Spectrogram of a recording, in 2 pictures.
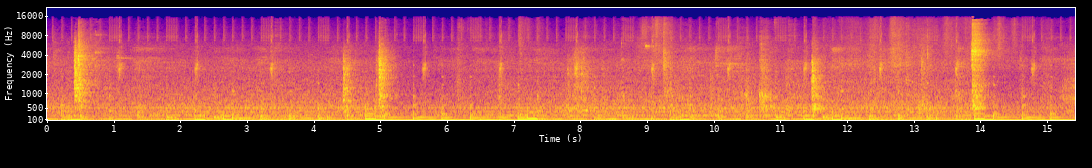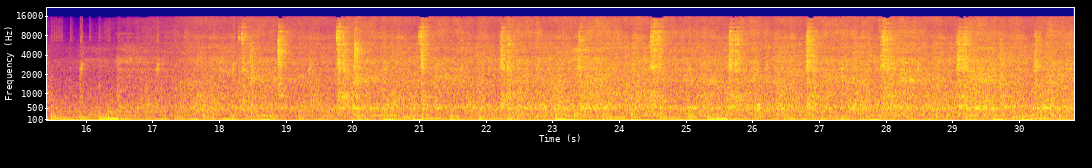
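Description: Music with a heavy bass line and a steady beat.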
